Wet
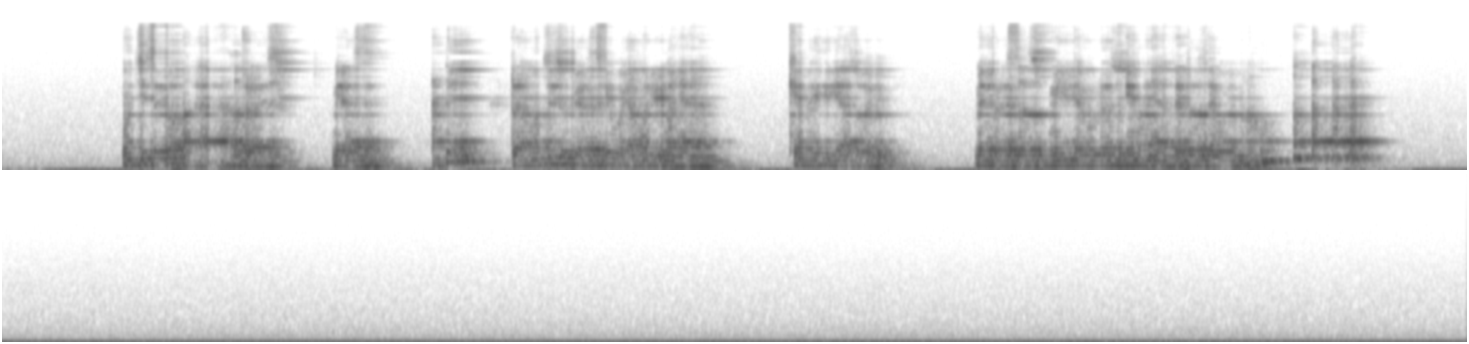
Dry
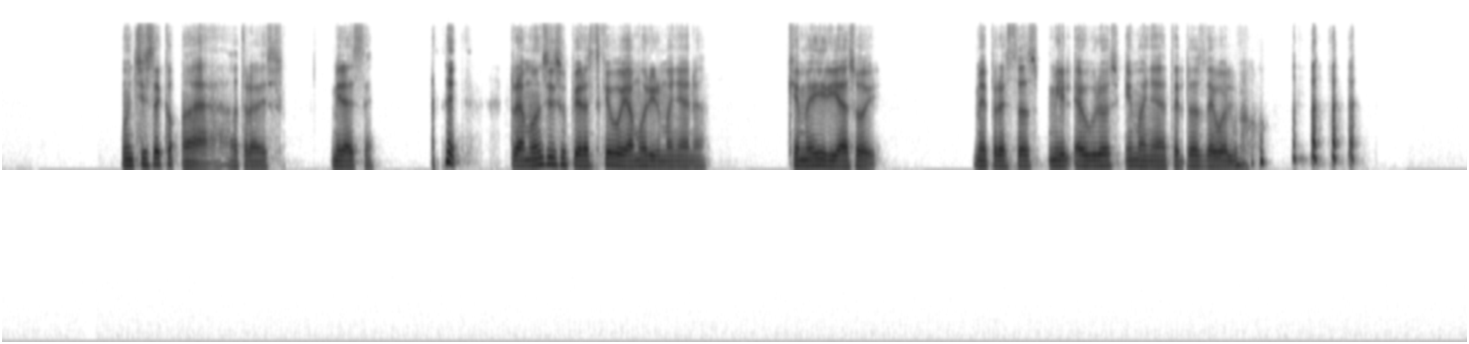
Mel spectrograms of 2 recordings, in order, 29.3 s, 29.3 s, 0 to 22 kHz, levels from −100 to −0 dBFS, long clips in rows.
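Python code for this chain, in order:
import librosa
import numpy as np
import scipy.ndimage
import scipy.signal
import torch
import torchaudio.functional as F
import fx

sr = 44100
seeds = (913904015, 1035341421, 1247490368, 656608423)

y = fx.wow_flutter(x, sr, seeds[0], rate_hz=2.1, depth_cents=27.0)
y = fx.comb_fb(y, sr, f0_hz=700.0, decay_s=0.48, harmonics='all', damping=0.0, mix_pct=90)
y = fx.room_shoebox(y, sr, seeds[1], volume_m3=550.0, walls='furnished', distance_m=4.4)
y = fx.over_compress(y, sr, threshold_db=-37.0, ratio=-1.0)
y = fx.dmg_noise_colour(y, sr, seeds[2], colour='brown', level_db=-60.0)
y = y * librosa.db_to_amplitude(-1.0)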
